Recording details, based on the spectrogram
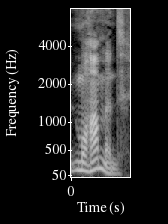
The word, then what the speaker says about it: Mohammed: Jag har förstått så kan du inte klassisk arabiska, men hur skulle man, Mohammed, hur skulle man uttala det som mest korrekt, tror du? – Det beror ju på vem som har korrekt, men klassiskt det är Mohammed.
